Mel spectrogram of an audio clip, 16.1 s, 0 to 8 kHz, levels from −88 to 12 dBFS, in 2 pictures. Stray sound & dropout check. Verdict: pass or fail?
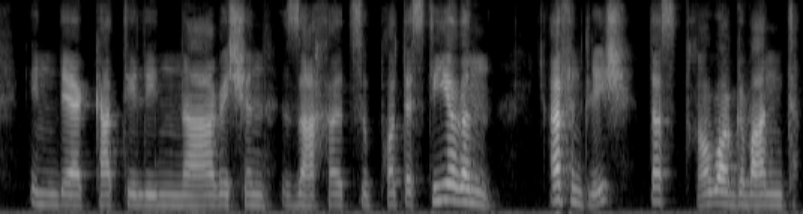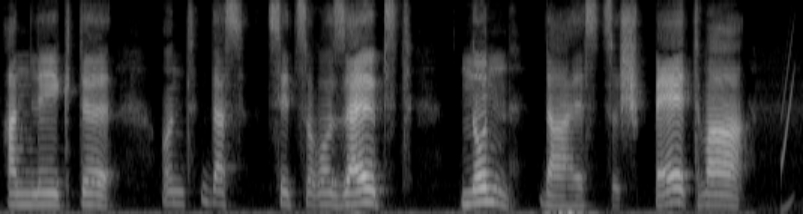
fail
